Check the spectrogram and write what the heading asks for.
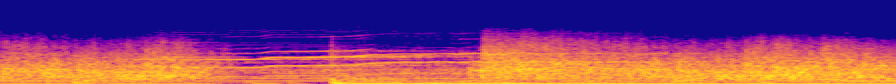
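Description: Dramatic TV-serial background score: a sustained low drone with two crashing noise swells, one dying away about a second in and another rising about two and a half seconds in, with held tones gliding upward between them.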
